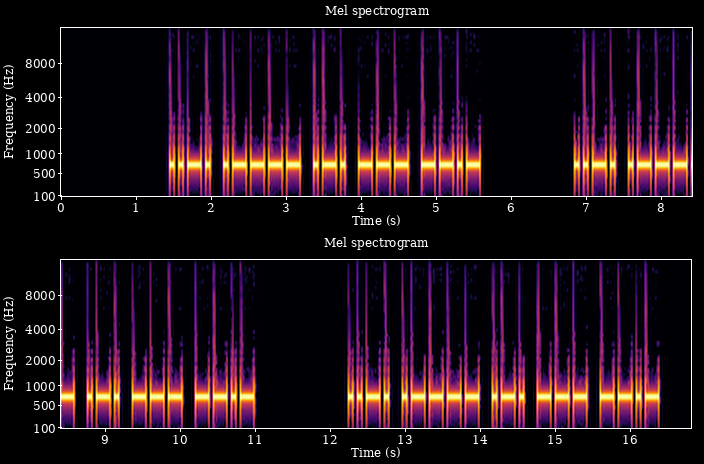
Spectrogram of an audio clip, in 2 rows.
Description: Morse code, heard as a keyed tone, about 20 wpm, 700 Hz. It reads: F1ROQ F1ROQ F1ROQ
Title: DXCC-100 Call Signs - 5 Characters - Repeated 3x - 20wpm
